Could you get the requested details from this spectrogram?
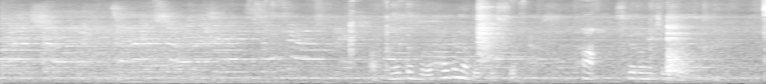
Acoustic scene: cafe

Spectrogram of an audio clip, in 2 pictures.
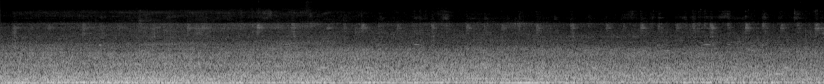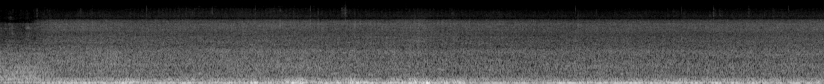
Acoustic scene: street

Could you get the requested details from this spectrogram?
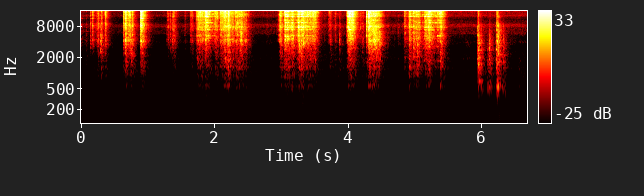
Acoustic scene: kitchen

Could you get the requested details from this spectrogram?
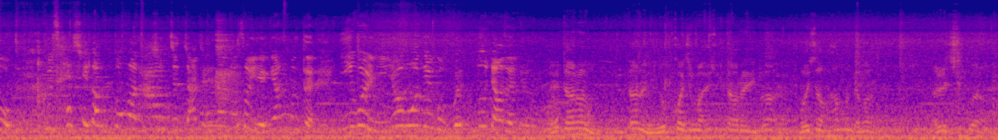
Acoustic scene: crowded indoor space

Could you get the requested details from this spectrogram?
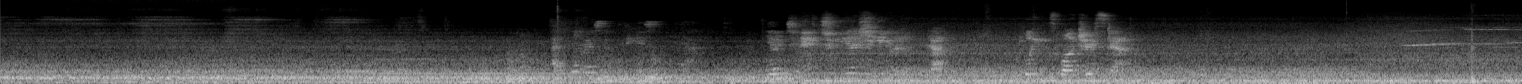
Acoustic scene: subway train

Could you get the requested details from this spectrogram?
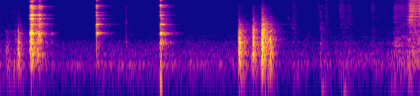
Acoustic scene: kitchen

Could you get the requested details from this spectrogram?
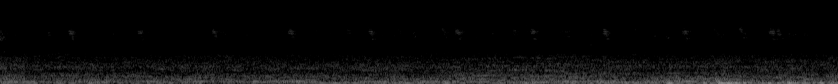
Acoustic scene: park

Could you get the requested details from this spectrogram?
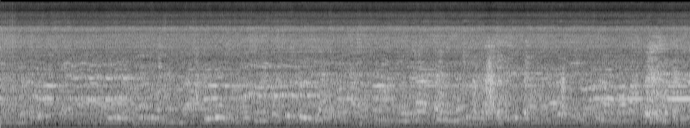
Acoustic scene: restaurant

